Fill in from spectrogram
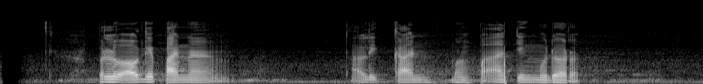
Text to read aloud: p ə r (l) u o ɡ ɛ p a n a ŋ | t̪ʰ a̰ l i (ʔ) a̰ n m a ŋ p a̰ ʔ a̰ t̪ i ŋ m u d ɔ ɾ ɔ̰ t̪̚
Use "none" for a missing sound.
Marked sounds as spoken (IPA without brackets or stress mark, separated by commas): l, k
